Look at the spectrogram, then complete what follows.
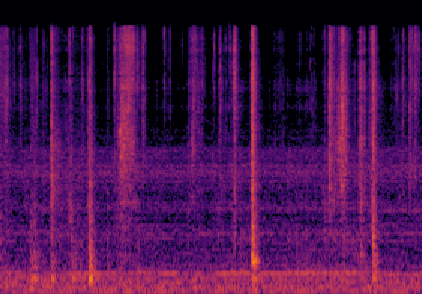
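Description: Trading cards and their plastic holders being handled: scattered light clicks, taps and rustles, with a faint steady low hum underneath.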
